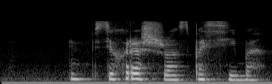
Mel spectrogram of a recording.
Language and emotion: Russian, positive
